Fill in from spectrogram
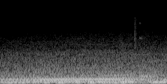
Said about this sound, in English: It sounds like we're on a highway now, going pretty fast, actually.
